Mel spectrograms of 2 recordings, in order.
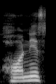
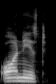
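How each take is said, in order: First: The word begins with an h sound. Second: The word begins with a vowel, no h. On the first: The speaker calls it wrong. "হনেস্ট না কিন্তু" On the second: The speaker calls it right. "এখানে তুমি অনেস্ট উচ্চারণ করো"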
